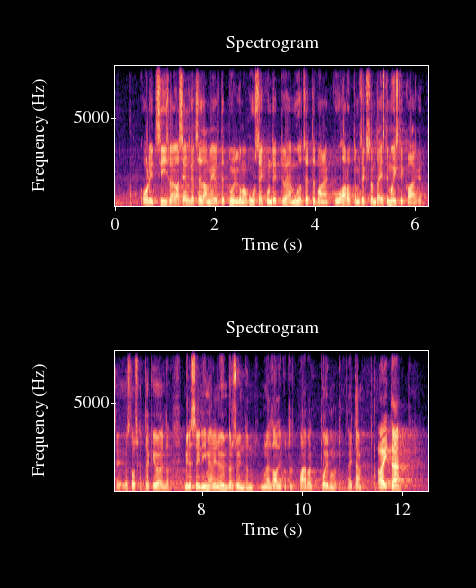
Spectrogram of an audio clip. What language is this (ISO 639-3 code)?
est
